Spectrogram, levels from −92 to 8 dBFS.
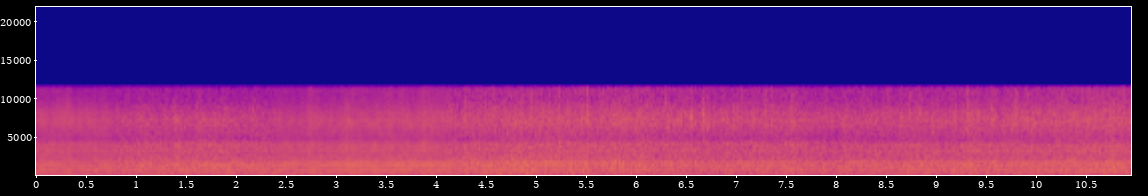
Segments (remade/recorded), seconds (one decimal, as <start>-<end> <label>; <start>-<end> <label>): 0.0-0.8 remade; 0.8-2.4 recorded; 2.4-4.1 remade; 4.1-11.0 recorded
